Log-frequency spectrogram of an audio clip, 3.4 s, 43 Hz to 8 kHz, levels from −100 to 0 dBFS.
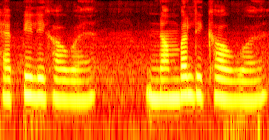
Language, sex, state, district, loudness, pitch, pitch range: Hindi, female, Haryana, Jhajjar, -17 LUFS, 210 Hz, 200-225 Hz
